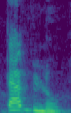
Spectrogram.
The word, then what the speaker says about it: tableau: In class, what we did, we circled EAU, EAU, and we wrote that EAU ou bien EAU en français, it is O. So when I pronounce the word, I say un tableau.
